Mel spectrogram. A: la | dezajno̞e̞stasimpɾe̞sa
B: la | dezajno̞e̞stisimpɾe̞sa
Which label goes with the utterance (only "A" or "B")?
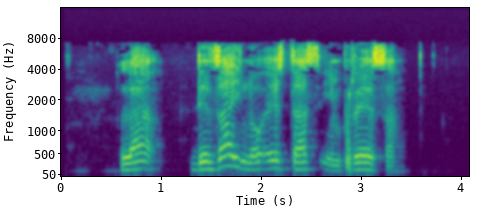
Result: A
